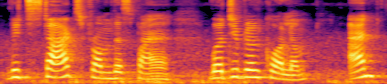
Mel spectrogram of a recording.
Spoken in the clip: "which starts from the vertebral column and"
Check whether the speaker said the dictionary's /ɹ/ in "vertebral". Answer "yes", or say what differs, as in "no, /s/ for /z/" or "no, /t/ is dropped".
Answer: yes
